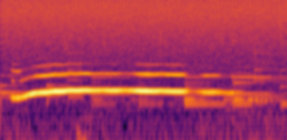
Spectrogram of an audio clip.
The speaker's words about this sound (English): When you hear an answering howl. It's just some wolves. Yeah, it's just... just some wolves.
